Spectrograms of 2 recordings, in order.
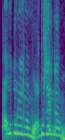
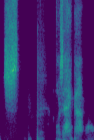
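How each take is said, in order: First: Mock shouted declaration of love; shouting. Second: Soft whispered sweet nothings; hushed lover's whisper. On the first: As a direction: bellow the love words absurdly. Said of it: "Nggak ada orang jatuh cinta ngomongnya". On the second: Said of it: "ngomongnya bisik-bisik". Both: Shown as a demonstration.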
